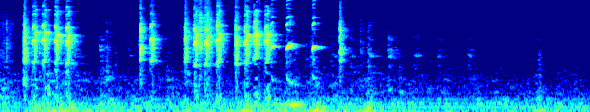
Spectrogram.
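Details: Young male common linnet singing in winter: bursts of dry, buzzy twittering notes in quick runs, broken by a few short clear whistles and brief pauses.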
